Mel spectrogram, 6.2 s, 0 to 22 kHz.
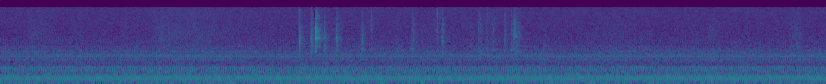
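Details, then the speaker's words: Pye 39HC tube shortwave receiver with old tubes and a plug-in loop antenna, baseline before any tube replacement: constant low hum with buzzy overtones and no station audible; loud mains hum swamps the weak reception. "Not hearing any station, but now I got to rotate the antenna as best I can. just a big whopping hum. That's not helping."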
